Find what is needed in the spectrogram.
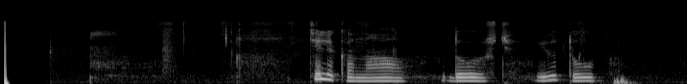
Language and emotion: Russian, sad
